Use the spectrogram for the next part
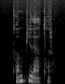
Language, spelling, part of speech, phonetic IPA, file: Polish, kompilator, noun, [ˌkɔ̃mpʲiˈlatɔr], LL-Q809 (pol)-kompilator.wav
